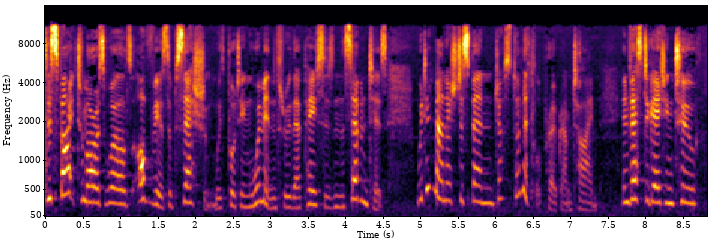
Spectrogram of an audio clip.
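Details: Adult female narrator; normal speech.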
